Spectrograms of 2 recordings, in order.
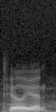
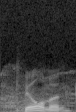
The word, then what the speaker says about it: Tillman: At the I-backs, number 3, Quincy Tillian. And he's hit hard by DJ Voklek again. And Garland Bryant. Go ahead. Excuse me, I was pronouncing his name wrong that last time. It's Quincy Tillman.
